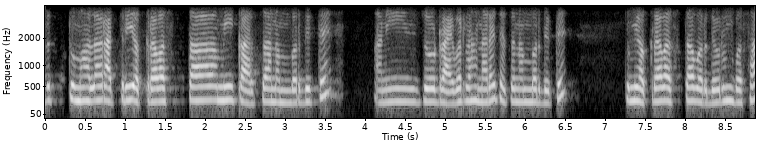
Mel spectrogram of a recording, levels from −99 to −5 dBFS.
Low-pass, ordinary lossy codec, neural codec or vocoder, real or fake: 3.6 kHz; Opus, 24 kbps; none; real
